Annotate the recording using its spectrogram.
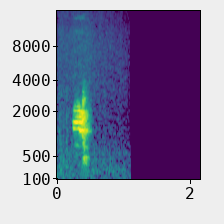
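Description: One brief, faint, high-pitched vocal sound, like a short cry, lasting about a quarter of a second shortly after the start; the rest is near silence.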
